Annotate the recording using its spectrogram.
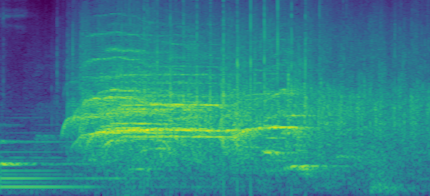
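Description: The last sustained notes of the music die away, and about a second in an audience breaks into applause with cheering and high whoops, loudest soon after it starts and fading toward the end.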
